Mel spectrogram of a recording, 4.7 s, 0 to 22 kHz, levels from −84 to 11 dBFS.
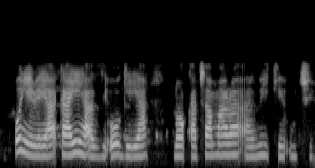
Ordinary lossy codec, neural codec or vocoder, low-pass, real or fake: none; vocoder, 22.05 kHz, 80 mel bands, HiFi-GAN; 5.4 kHz; fake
